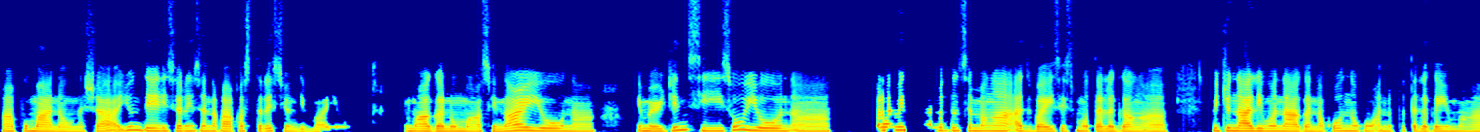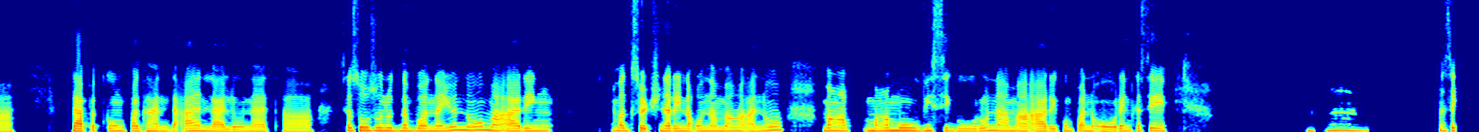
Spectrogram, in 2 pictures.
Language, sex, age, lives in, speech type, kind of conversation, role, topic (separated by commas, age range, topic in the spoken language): Filipino, female, 25-29, United States, conversation, advice, user, Paano ko mababawasan ang stress at pagod habang naglalakbay?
